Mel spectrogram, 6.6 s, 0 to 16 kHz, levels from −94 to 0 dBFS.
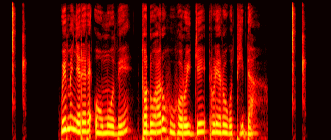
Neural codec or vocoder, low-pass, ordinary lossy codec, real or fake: vocoder, 44.1 kHz, 128 mel bands every 512 samples, BigVGAN v2; 14.4 kHz; none; fake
